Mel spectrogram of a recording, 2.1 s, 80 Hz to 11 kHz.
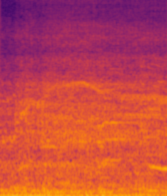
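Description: Harley-Davidson Pan America's Revolution Max 1250 V-twin engine running steadily, an even low engine note with no revving.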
